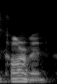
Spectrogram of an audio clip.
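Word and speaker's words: Carman: can't is it craymond I say Carmen well I wanted to say Carmen that's what I wanted to say is Carmen um it's spelled a little different though I guess c-a-r-m-a-n okay okay yeah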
